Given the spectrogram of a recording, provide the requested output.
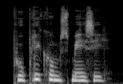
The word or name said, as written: publikumsmæssig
